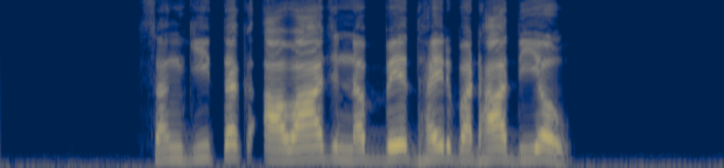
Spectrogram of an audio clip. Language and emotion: Maithili, neutral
